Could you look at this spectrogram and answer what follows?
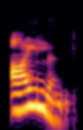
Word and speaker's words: island: ஐலண்ட். பாருங்க, ISLAND. ஐலண்ட். இதில் எஸ் இருந்தாலும் இந்த எஸ் வந்து சைலண்ட். நாங்கள் இஸ்லண்ட் என்று சொல்கிறதில்லை. சரியா பிள்ளைகள்? ஐலண்ட். You have to pronounce it ஆஸ் ஐலண்ட்.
